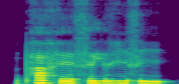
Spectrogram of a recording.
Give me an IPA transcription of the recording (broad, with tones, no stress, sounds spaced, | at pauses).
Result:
pʰ a˦ h eː˨ s ɪ˦ j ɪ˨˦ ɣ i˦˨ s i˨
